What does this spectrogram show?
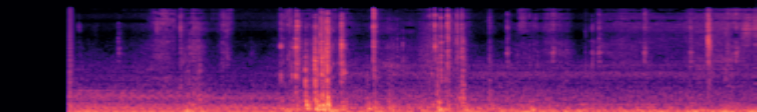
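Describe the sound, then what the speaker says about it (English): A car's engine starts abruptly after a moment of silence and then settles into a steady, close idle with some brief clattering and creaking. "when I started up my car that it actually did start"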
